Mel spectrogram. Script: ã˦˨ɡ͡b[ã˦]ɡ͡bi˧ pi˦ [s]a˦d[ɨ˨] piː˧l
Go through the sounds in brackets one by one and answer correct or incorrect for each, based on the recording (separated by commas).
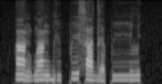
correct, correct, incorrect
